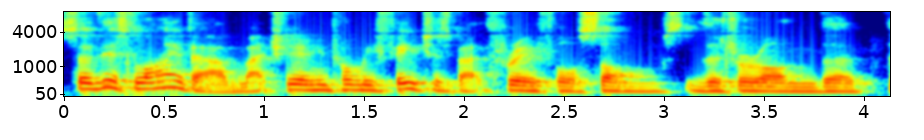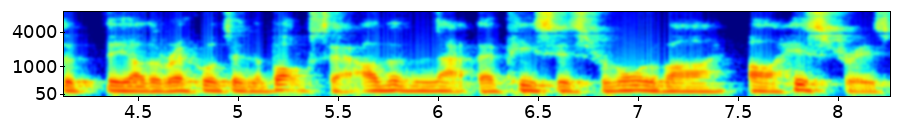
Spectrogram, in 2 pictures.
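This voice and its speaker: A man with a medium pitch and a dark, mellow, somewhat breathy tone, at a very fast pace with hardly any pauses and ordinary pitch variation. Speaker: musician and keyboard player. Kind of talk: casual interview. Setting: video call from home.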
